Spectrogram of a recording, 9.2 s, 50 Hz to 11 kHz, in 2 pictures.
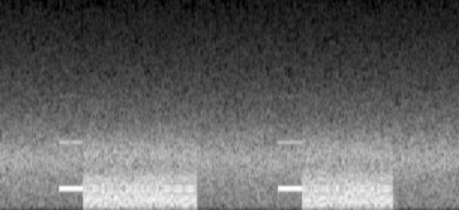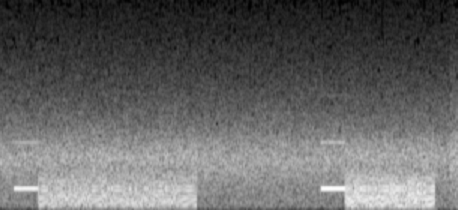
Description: POCSAG pager data (2400 baud), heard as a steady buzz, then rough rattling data, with radio hiss and a squelch burst at the end.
